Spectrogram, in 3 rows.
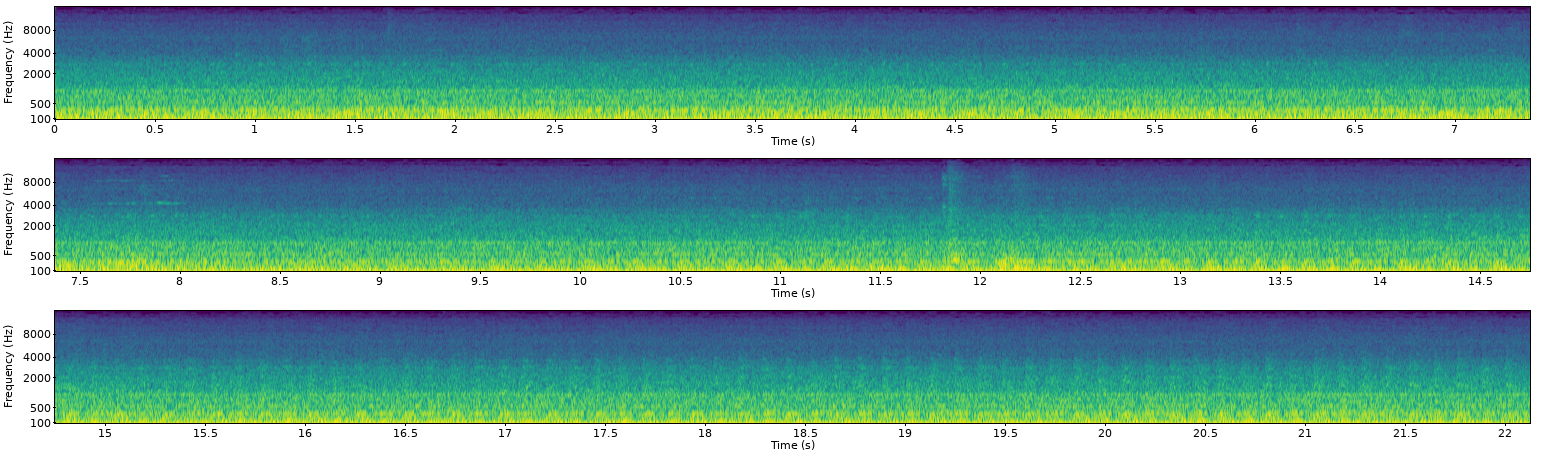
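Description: A 2001 city bus's diesel engine running steadily at an unchanging pitch, heard from inside the passenger cabin, with a faint click about halfway through.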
